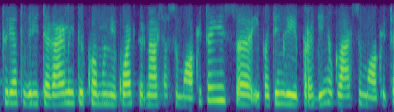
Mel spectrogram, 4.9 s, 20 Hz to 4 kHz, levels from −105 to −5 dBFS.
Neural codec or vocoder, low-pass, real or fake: none; 3.6 kHz; real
